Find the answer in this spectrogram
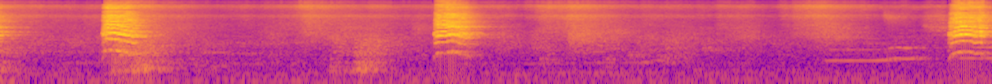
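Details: Red-breasted parakeet in the morning giving three loud, harsh, raspy squawks spaced about two and a half seconds apart, each a short burst with a falling edge, over quiet background hum.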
